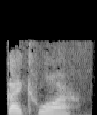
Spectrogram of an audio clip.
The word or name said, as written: gaikwar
